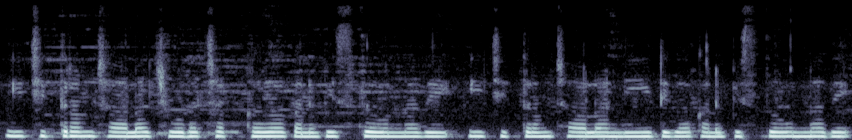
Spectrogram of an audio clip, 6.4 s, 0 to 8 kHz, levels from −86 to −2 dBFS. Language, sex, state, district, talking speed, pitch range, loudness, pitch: Telugu, female, Andhra Pradesh, Sri Satya Sai, 130 wpm, 230-240 Hz, -15 LUFS, 235 Hz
